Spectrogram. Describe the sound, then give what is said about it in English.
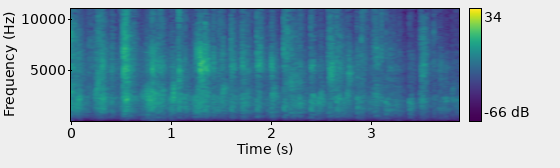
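A crowd gives the Lord a hand clap in the morning, a dense, steady patter of many hands, continuous and fairly loud for a few seconds with no talking over it. “Come on, let's give the Lord a hand clap this morning for His goodness.”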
